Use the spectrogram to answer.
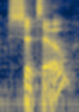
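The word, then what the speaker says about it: château: was the emp what what syllable did you emphasize there chateau that's how you say chateau it sounded it it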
